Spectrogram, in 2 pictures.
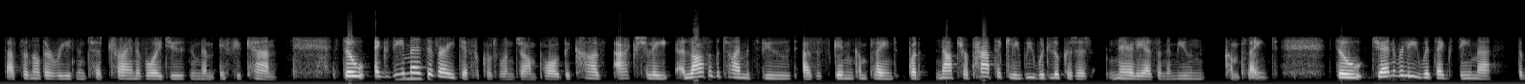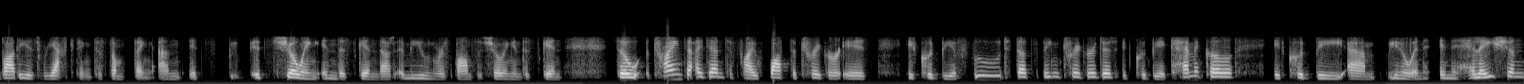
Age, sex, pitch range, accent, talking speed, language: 30-49, female, 135-180 Hz, Irish, 200 wpm, English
